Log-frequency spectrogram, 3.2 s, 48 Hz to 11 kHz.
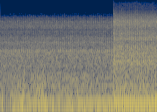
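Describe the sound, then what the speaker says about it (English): A Mercedes A220 D diesel engine, with a particulate filter soot fault, idles steadily with a low rumbling knock up close, growing slightly louder and fuller partway through. "Now we'll just run the engine for about 10 seconds to blow any of the excess fluid out of the"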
